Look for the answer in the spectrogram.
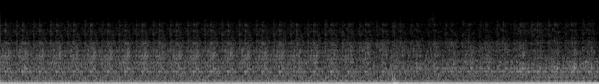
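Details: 2014 Cummins 6.7 diesel idling after a CAT 1R-0750 fuel filter install on a BMP adapter housing, primed to about 10–11 psi and checked for leaks: steady, even, unchanging clatter with no misses or knocks; healthy idle.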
